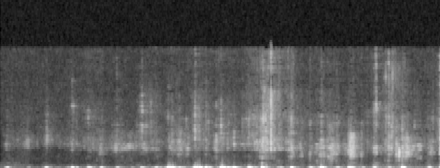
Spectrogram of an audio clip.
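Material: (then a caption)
Foam, mesh. Long nails scratch the surface of a small silver glitter mesh-covered foam sponge held beside the mic. Quick, uneven scratching strokes give soft, dull low thumps with a faint, bright crinkly hiss, growing louder and busier partway through.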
